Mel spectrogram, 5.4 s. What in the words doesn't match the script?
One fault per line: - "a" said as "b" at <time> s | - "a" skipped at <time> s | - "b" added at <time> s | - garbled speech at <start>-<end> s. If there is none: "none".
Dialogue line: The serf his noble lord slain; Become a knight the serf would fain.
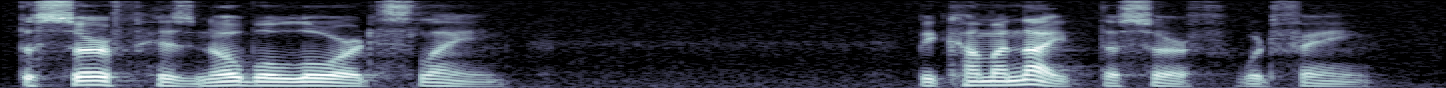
none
